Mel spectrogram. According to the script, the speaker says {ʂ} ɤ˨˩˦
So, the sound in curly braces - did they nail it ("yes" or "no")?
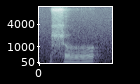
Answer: yes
